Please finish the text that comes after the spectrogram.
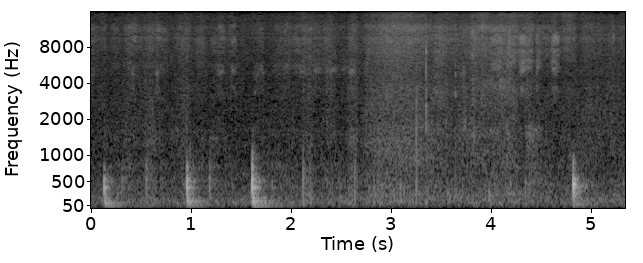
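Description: A pen or marker writes on a board or page during a maths lesson, giving a few soft scratchy strokes with sharper taps at the start of lines, faint and close, with no talking.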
